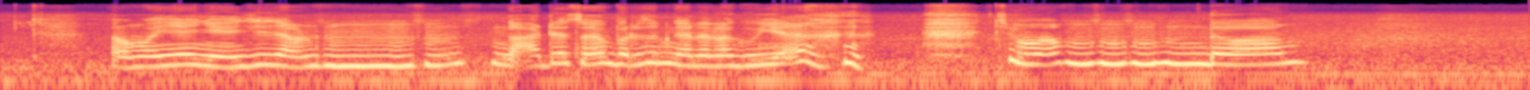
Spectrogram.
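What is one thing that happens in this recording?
A young woman speaks in a high, sing-song voice close by.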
